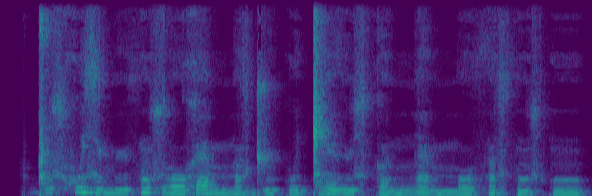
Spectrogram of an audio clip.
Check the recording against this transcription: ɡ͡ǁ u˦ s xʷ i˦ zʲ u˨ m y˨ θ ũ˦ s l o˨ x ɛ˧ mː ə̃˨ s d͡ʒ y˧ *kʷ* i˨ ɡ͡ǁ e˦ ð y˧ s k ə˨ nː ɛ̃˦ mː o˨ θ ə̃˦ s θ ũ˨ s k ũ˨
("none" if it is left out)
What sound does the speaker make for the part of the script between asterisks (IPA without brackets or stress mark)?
kʷ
